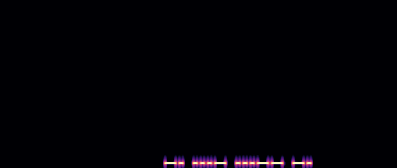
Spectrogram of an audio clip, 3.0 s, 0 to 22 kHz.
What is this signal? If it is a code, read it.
Morse code, heard as a keyed tone, about 44 wpm, 700 Hz. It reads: NV3N
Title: Call Signs Repeated 2x - 45wpm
